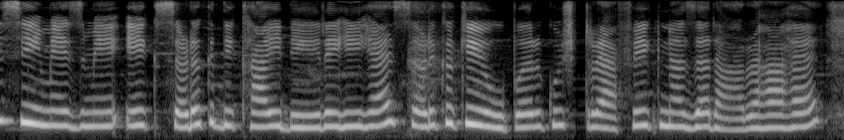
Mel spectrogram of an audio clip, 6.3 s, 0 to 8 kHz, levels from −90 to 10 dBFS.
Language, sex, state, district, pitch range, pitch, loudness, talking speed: Hindi, female, Uttar Pradesh, Jalaun, 285-320 Hz, 300 Hz, -22 LUFS, 170 wpm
